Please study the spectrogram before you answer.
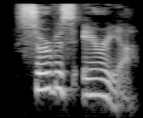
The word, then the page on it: service area: American English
